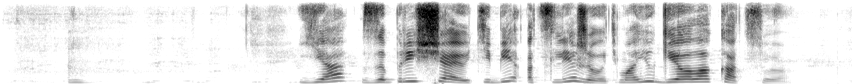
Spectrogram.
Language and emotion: Russian, angry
